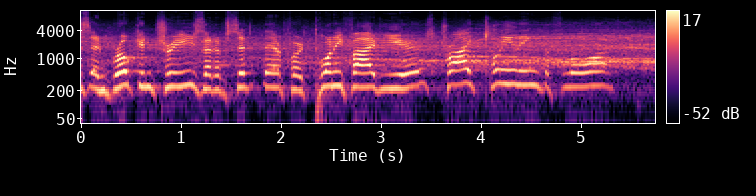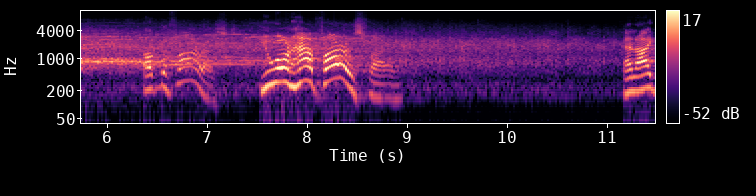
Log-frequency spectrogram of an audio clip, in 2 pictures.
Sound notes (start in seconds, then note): 2.6 applause; 9.4 applause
